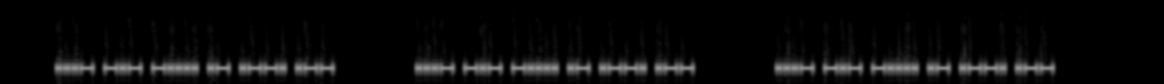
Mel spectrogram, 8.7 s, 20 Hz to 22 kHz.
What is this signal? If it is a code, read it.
Morse code, heard as a keyed tone, about 40 wpm, 700 Hz. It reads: VK6APW VK6APW VK6APW
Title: DXCC-100 Call Signs - 6 Characters - Repeated 3x - 40wpm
